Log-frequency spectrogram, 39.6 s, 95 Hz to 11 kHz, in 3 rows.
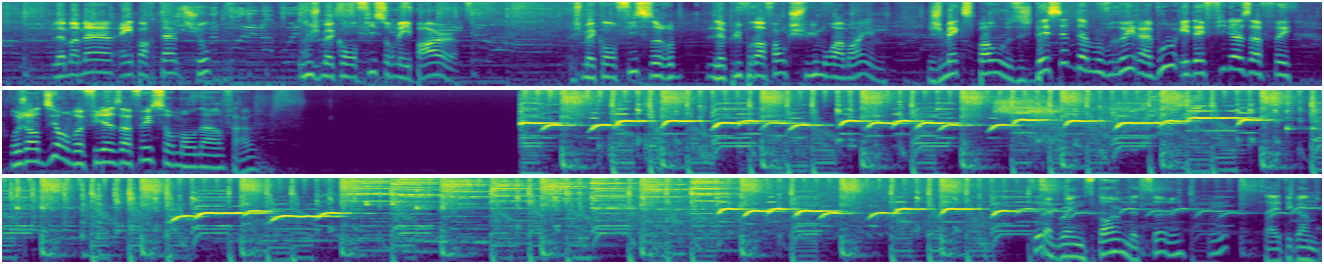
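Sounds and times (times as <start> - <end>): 
speech: 0.5 - 2.4, 3.0 - 4.7, 5.7 - 15.9, 36.8 - 39.6
person whistling a tune: 18.4 - 26.0, 28.0 - 31.4, 32.7 - 39.6
busy instrumental backing with steady percussion and bass: 18.4 - 39.6.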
